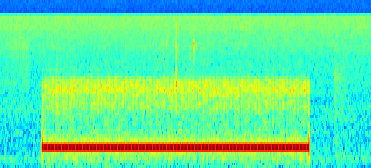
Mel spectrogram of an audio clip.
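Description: telephone dial tone

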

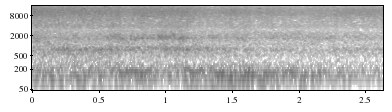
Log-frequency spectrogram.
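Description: strong wind blowing outdoors

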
